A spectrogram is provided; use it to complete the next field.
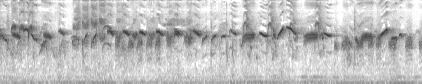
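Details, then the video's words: Market-rack Chinese hwamei, chosen birds singing against each other: rich, varied whistles, slurred rising and falling notes tumbling rapidly, with a faint steady hum beneath. "Họa mi hót đấu"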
